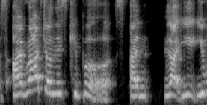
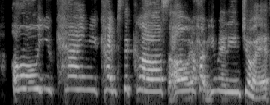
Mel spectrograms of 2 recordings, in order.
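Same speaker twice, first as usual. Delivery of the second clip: chummy, gushing, pitched-up, all-friendly tone; 5 semitones higher, 3 dB quieter than usual. Retelling a woman's welcome at a class: imitating an all-friendly greeting. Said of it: "all friendly".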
